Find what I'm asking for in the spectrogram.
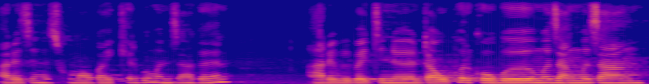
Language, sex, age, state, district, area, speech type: Bodo, female, 60+, Assam, Chirang, rural, spontaneous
